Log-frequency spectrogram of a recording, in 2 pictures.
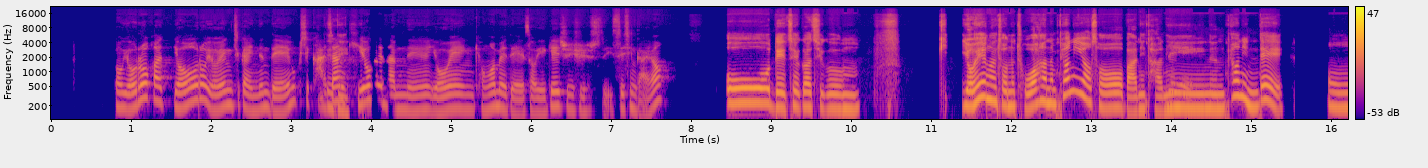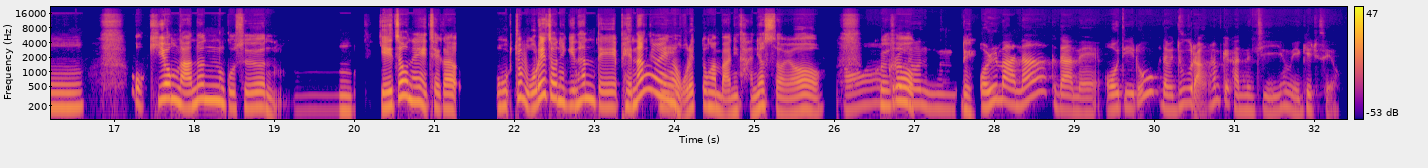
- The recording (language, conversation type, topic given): Korean, podcast, 가장 기억에 남는 여행 경험을 들려주실 수 있나요?
- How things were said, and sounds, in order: teeth sucking; other background noise; teeth sucking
